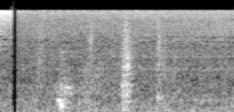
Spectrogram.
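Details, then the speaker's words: Outboard lower unit, pressurized by compressor: a soft continuous hiss with faint puffs, air escaping past a seal whose spring is visibly broken; likely leaking for a while. "okay I'm hook up to the compressor if you can hear it or not but there's air hissing out you can actually see the spring is broken on that seal so that's probably been leaking for a"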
